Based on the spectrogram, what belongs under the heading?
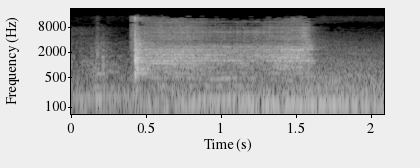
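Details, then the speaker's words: Voltage stabilizer (AVR), neglected for a long time, powered on with its voltage needle not moving: a rough scratchy rasp over the transformer hum as the servo motor carbon brush drags on the transformer coil, likely dirty. "Oke, ini adalah suara gesekan arang motor servo dengan kumparan kabel transformator. Jadi, kemungkinan besar kotor."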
